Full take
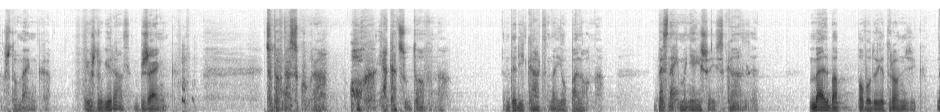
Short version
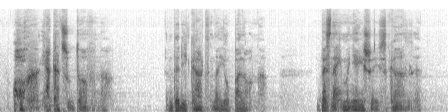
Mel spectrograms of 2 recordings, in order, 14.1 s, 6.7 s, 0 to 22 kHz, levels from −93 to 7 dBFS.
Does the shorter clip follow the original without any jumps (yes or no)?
yes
